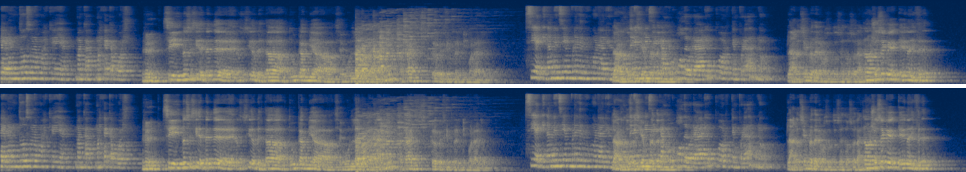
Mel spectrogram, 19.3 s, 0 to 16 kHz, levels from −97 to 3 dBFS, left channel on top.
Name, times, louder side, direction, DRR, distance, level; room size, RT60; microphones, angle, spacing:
voice 1, 0.0-2.5 10.5-15.3, right 1 dB, 35° right, -4 dB, 0.6 m, -26 dB
voice 2, 2.8-9.7 12.2-13.5 15.7-18.5, right 1 dB, 85° right, 1 dB, 0.6 m, -24 dB
sound 1, 7.1-9.2, left 1 dB, 75° left, 0.6 m, -28 dB
2.3 x 2.1 x 3.4 m, 1.1 s
head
